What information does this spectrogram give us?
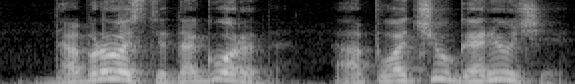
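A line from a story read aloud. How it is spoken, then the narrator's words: Shout from doorway. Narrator (Russian): крикнул из дверного проема приезжий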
